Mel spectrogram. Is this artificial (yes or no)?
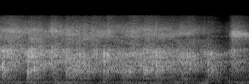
yes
